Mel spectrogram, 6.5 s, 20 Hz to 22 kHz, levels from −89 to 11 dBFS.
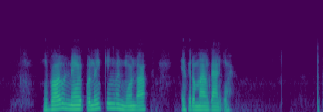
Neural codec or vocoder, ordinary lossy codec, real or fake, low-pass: codec, 24 kHz, 0.9 kbps, WavTokenizer, small release; MP3, 48 kbps; fake; 5.4 kHz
